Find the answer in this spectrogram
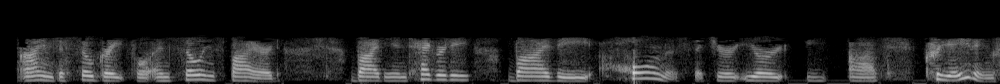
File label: Testimonial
